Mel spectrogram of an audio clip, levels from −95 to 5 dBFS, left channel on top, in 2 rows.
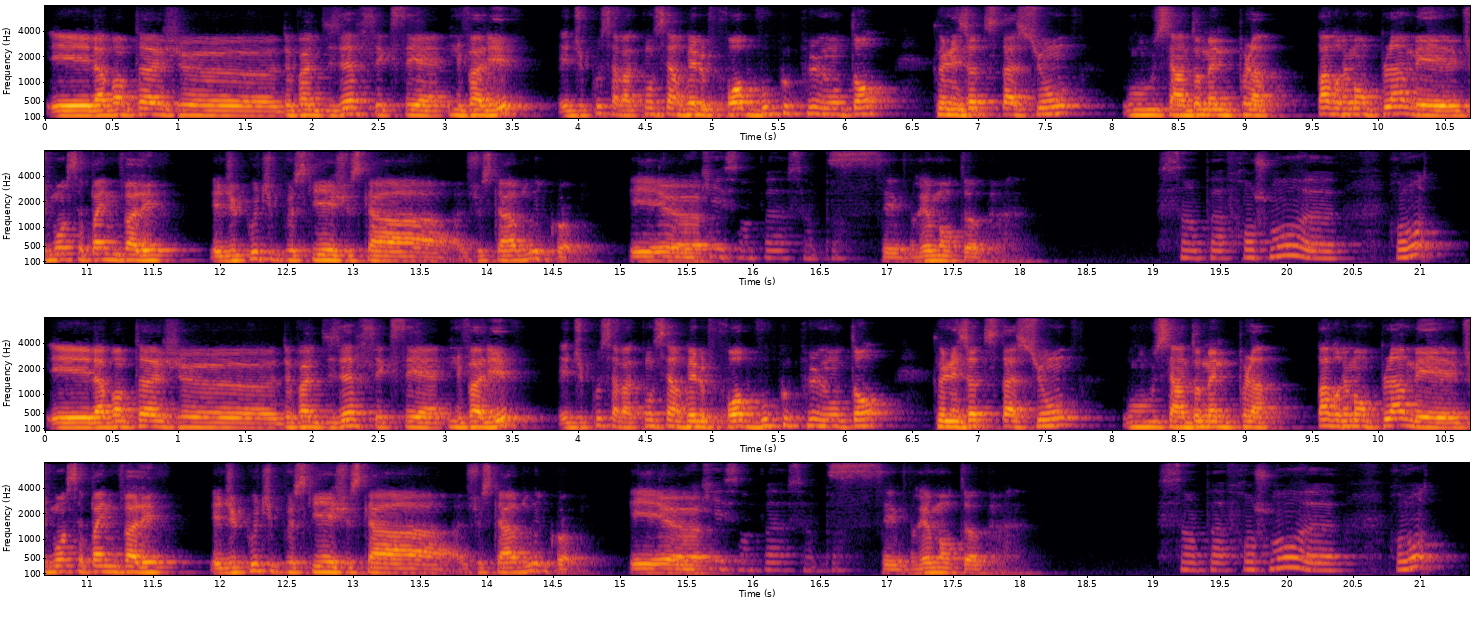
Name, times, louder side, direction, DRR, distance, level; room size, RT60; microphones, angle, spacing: voice 1, 0.0-3.5 3.8-6.2 6.7-7.7 8.1-9.2 9.5-11.6 11.9-14.7 15.1-15.6 17.0-17.9, equal, 15° right, 6 dB, 1.1 m, -21 dB
voice 2, 15.5-16.7 19.0-21.0, right 1 dB, 15° left, 3 dB, 0.8 m, -33 dB
8.0 x 4.0 x 6.7 m, 0.44 s
head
